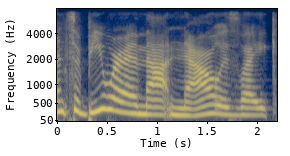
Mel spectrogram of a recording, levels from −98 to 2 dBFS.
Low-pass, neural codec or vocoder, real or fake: 7.2 kHz; none; real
